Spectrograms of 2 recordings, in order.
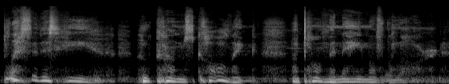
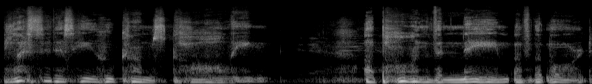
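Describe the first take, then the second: First: Said in the usual way. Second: Drawn-out, solemn chant; slow intoned reading. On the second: Shown as a demonstration. Preacher chanting scripture slowly to congregation. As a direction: intone each word slowly. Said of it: "You can also interpret that".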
